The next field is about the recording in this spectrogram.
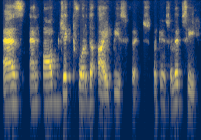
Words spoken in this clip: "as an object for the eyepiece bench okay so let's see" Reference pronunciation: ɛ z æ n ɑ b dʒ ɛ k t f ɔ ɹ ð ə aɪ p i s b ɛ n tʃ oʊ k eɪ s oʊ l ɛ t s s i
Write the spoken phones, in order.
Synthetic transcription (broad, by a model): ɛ z æ n ɑ b dʒ ɛ k t f ɔ ɹ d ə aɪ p i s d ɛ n s oʊ k eɪ s oʊ l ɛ t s s i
